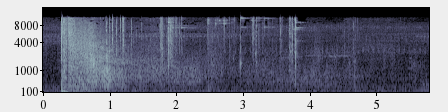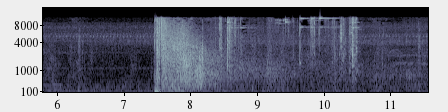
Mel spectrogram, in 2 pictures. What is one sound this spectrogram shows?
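Metal clicks and clacks as a revolver is reloaded.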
